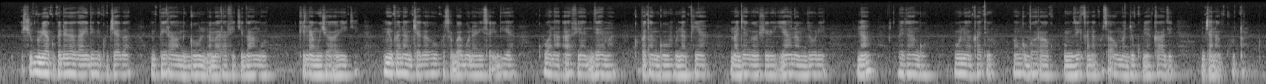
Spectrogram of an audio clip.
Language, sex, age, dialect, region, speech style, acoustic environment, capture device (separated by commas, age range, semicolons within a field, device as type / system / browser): Swahili, male, 18-24, Kenya - Nairobi Sheng-influenced, Kenya, happy, silence, desktop / Windows / Edge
